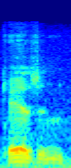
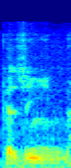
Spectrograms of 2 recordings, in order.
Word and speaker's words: Kazin: John Barth, and I think many other writers and a lot of critics, maybe Alfred Kazin, I always pronounce it Kazin, but I think it's Kazin, all say that self-consciousness contributes a great deal to writing.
